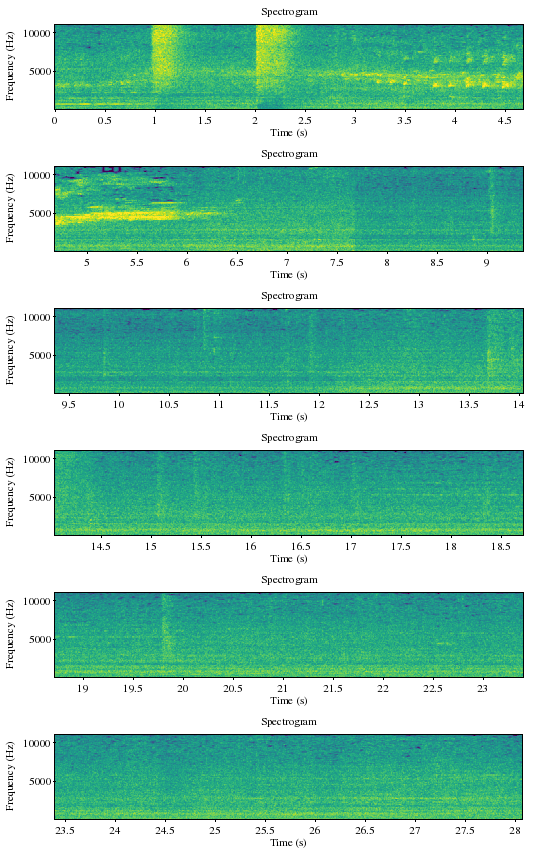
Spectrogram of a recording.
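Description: Trenitalia Pop electric multiple unit rolling slowly past with a steady hum. Two sharp clicks come about a second and two seconds in, and a high wheel squeal dips and rises in pitch for a few seconds after them.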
